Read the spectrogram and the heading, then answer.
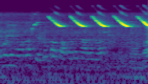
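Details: Canary training song: a series of five clear whistled notes, each sliding sharply downward, spaced about every third of a second, over a faint low background murmur.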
